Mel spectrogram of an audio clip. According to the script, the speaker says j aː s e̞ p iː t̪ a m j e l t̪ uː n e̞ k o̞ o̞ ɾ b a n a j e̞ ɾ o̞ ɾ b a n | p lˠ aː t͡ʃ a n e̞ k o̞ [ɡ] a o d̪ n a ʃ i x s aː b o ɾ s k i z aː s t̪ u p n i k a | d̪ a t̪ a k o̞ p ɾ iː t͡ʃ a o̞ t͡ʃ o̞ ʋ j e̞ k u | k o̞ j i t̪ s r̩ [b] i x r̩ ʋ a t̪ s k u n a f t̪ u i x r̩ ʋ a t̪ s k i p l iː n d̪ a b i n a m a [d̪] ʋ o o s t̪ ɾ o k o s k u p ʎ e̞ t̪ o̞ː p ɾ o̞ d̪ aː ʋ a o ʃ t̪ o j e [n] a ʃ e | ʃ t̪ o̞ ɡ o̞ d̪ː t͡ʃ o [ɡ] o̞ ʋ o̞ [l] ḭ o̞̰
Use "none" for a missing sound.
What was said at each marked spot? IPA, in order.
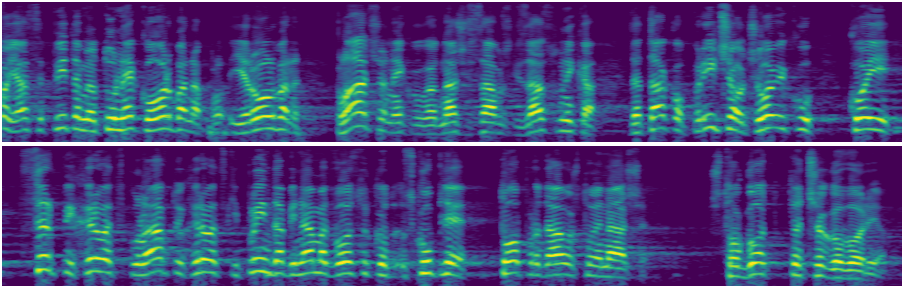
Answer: ɡ, p, d̪, n, ɡ, ɾ

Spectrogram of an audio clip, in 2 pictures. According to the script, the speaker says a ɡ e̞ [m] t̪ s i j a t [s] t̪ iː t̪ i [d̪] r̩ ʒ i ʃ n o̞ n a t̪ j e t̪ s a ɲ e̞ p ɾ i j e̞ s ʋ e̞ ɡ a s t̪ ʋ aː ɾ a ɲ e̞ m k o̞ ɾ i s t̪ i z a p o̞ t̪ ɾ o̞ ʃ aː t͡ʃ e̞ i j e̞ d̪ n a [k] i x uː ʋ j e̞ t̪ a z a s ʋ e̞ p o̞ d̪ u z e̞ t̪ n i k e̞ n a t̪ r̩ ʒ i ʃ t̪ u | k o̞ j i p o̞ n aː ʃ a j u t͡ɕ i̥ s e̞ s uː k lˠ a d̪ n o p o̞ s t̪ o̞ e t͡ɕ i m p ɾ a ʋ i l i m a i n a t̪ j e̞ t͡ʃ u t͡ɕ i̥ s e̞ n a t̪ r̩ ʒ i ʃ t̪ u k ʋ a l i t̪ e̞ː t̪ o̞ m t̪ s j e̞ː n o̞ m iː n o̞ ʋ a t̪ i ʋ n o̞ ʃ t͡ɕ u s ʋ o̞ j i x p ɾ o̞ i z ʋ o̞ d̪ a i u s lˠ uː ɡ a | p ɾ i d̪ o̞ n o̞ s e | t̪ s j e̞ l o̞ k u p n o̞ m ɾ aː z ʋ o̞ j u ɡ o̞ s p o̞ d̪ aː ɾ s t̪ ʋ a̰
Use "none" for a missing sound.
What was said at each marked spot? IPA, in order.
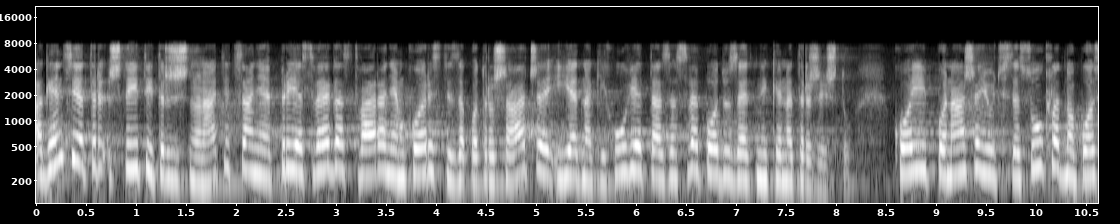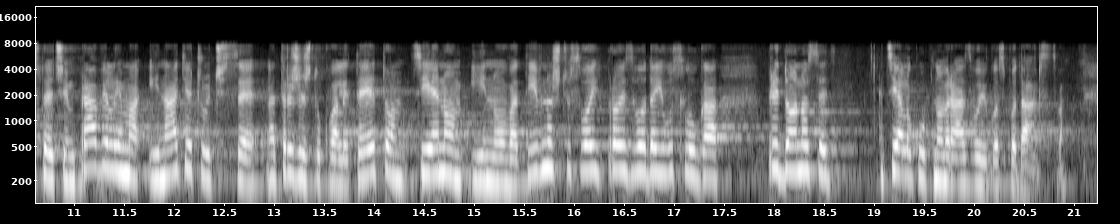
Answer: n, ʃ, t̪, k

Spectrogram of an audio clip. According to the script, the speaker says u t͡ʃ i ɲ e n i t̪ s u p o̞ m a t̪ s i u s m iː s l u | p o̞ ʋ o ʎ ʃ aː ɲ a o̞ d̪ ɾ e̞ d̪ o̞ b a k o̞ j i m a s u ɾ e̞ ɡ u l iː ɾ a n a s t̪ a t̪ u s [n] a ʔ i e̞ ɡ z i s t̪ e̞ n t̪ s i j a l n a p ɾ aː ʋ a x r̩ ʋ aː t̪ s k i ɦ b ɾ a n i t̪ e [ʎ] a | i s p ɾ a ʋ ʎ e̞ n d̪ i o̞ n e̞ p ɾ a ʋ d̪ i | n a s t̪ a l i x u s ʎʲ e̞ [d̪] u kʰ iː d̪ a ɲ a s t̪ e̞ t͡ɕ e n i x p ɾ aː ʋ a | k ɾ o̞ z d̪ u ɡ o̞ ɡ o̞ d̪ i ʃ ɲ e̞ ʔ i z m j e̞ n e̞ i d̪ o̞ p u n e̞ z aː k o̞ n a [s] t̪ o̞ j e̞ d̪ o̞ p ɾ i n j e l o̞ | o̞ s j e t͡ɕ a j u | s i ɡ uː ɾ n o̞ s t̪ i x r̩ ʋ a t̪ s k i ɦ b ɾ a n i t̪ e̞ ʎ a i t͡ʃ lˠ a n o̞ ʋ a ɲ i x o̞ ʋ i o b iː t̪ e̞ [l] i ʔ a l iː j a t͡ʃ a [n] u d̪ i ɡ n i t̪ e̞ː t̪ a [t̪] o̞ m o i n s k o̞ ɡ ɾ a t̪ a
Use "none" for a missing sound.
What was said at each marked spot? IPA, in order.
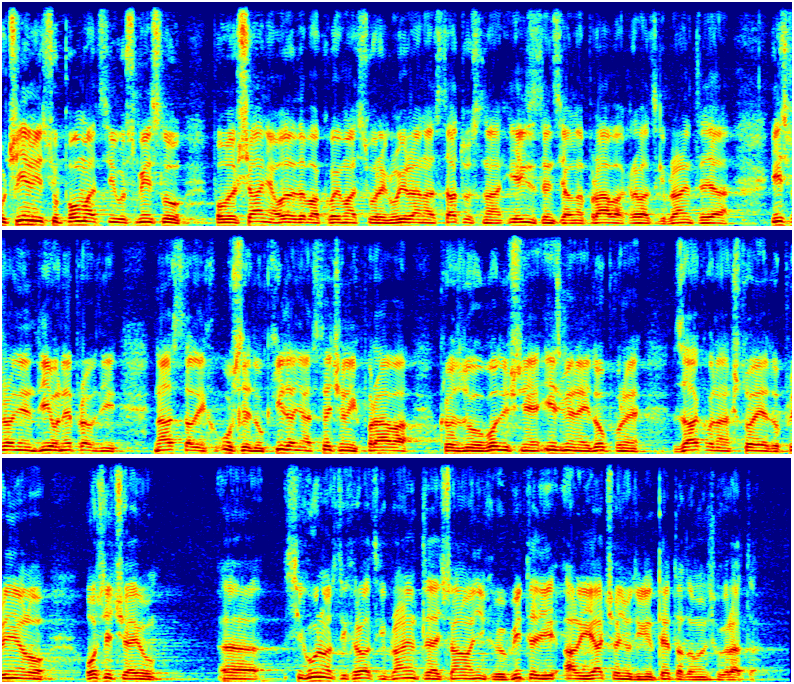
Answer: n, ʎ, d̪, ʃ, ʎ, ɲ, d̪

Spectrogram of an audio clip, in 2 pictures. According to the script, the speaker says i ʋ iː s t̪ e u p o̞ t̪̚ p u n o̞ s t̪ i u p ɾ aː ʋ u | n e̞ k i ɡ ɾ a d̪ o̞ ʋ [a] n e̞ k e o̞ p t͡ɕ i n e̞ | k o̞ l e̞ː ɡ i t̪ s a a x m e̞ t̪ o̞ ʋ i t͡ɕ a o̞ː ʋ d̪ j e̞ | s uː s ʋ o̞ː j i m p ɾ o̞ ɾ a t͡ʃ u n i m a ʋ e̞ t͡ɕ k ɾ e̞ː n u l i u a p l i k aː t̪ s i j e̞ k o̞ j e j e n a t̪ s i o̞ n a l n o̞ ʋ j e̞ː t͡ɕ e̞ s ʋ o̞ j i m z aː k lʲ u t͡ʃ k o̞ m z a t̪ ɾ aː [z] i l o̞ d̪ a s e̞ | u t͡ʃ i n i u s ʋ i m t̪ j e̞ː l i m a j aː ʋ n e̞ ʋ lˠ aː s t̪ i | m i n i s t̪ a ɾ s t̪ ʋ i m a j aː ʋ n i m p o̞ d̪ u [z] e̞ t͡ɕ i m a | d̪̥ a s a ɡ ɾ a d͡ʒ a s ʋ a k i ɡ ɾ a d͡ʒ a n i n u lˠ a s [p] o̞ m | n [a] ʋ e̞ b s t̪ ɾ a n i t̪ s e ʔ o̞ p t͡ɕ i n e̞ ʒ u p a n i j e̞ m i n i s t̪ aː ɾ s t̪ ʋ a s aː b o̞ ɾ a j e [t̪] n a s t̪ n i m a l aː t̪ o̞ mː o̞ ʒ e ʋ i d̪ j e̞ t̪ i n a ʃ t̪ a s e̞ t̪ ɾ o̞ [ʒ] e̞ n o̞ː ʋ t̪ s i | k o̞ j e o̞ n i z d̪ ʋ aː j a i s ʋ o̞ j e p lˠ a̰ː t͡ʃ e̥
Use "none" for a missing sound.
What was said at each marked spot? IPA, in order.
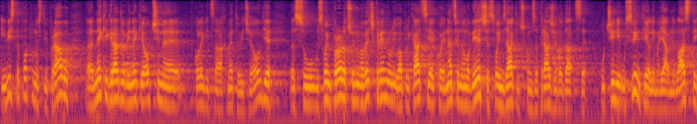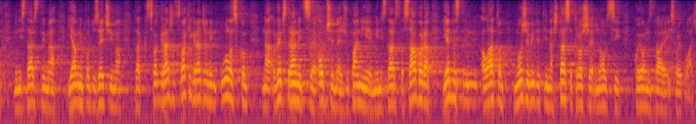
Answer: i, ʒ, z, k, a, d̪, ʃ

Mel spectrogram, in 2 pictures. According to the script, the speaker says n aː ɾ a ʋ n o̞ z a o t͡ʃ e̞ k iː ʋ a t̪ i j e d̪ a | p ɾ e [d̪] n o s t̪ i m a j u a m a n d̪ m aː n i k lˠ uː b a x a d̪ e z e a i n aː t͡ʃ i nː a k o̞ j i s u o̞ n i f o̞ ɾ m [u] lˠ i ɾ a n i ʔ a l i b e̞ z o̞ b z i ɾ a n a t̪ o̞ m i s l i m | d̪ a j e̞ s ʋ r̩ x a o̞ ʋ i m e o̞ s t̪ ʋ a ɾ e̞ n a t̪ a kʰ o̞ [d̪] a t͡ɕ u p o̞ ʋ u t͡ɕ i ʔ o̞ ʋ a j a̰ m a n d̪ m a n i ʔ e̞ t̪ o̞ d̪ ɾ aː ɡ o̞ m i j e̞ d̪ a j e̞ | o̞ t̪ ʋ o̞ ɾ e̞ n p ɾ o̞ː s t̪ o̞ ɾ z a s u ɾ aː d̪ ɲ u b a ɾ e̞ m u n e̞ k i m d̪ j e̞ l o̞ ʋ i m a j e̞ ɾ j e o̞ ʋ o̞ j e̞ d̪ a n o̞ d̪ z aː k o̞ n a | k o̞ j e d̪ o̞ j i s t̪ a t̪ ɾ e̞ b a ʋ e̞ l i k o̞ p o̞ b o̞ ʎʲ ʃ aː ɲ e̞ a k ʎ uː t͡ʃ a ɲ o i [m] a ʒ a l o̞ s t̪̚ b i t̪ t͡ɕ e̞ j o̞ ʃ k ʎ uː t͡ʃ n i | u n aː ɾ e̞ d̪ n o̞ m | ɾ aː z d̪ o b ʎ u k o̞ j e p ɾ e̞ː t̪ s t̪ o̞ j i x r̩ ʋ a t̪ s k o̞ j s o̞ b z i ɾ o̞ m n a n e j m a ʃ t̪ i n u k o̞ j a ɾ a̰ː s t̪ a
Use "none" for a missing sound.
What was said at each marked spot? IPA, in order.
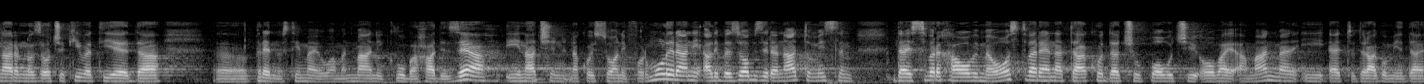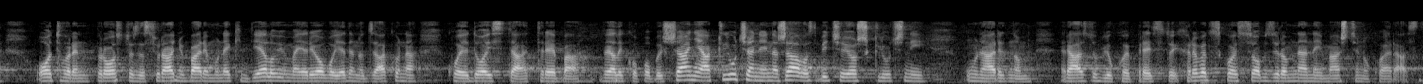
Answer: d̪, u, d̪, n

